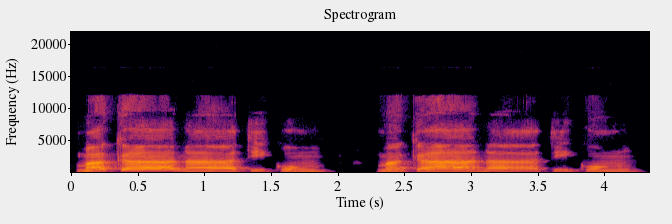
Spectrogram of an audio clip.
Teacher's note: Sedangkan di riwayat Syu'bah dibaca zada alifan ba'dan nuni 'alal jam', ya. Itu ada tambahan alif setelah nun. Jadi nunnya dibaca panjang.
